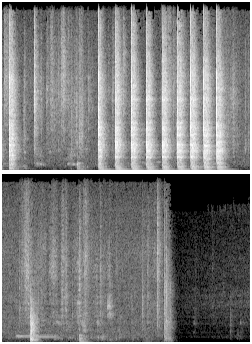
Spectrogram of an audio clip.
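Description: Hammer blows on wood. After a couple of single knocks comes a quick, even run of about ten blows, roughly three a second, with a low ringing under each, then a few scattered knocks. The sound cuts off suddenly near the end.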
